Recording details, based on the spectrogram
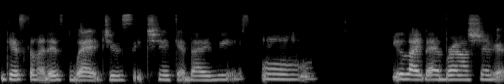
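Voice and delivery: put-on, fake seductive, sexy voice. Talking to a stream audience while cooking: fake cooking sexy voice. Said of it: "my fake cooking sexy voice".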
